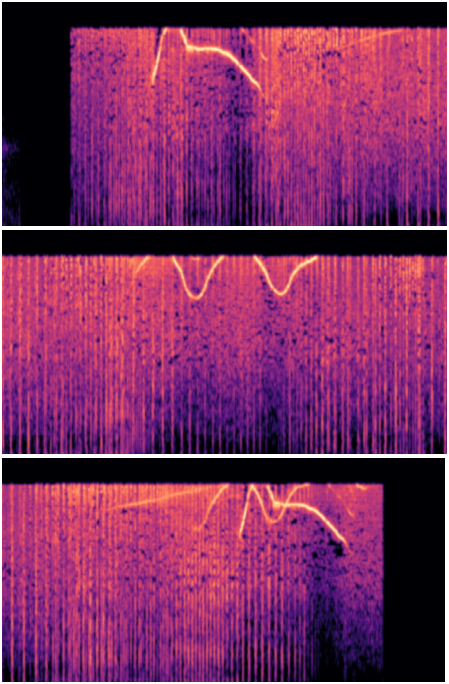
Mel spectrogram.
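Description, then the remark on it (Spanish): Dolphin vocalizations: high, swooping whistles rise and fall over a dense, crackling buzz of rapid clicks that continues steadily for about nine seconds, with no voices. “Eso es un delfín, parece un choque eléctrico.”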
